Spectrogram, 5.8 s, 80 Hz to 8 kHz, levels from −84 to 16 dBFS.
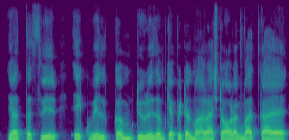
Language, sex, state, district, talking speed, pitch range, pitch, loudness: Hindi, male, Bihar, Kishanganj, 115 wpm, 110-115 Hz, 110 Hz, -13 LUFS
